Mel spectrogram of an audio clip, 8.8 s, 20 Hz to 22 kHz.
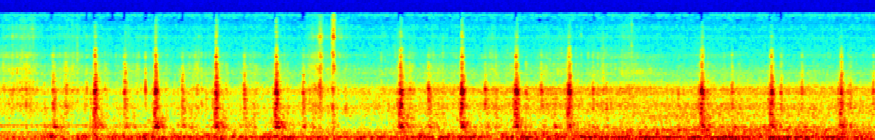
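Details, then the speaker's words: Honda S2000 driveshaft (propeller shaft) turned by hand via wheels: sharp dry clicks about every half second, irregular, with sloppy play; noise heard for a while and worsened; owner believes shaft needs replacing; worn driveshaft clicking. "you can hear that clicking sound and that's what I've heard that sound for a while since I've had the car I just thought you know the drive chef's just a little bit of play but it's become so bad now that if I believe it needs to be replaced"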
